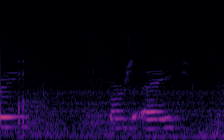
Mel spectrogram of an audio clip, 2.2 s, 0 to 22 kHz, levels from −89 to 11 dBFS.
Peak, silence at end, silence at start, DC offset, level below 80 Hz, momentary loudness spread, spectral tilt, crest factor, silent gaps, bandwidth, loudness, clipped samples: -38 dBFS; 0 s; 0 s; under 0.1%; -74 dBFS; 17 LU; -5.5 dB/octave; 16 dB; none; 13 kHz; -52 LUFS; under 0.1%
